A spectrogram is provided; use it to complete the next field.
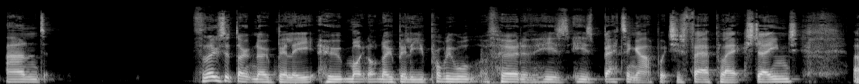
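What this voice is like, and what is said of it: Slight Bristolian English accent. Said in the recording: “my dulcet, slightly Bristolian tones”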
